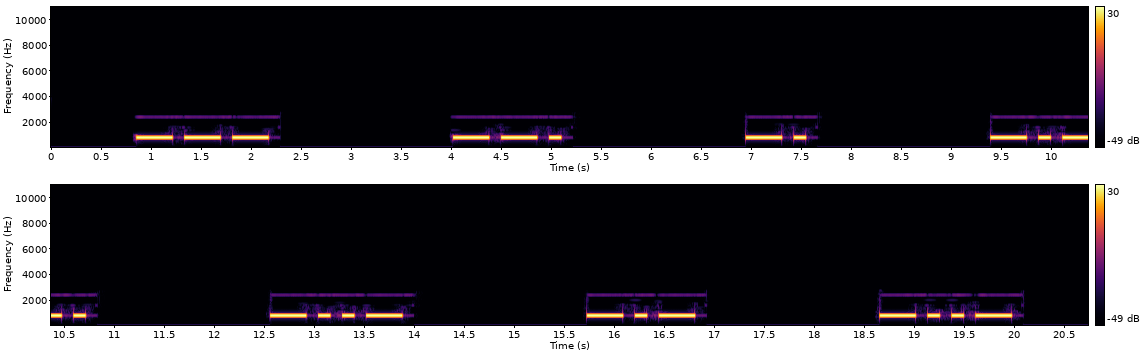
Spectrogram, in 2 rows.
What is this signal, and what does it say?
Morse code, heard as a keyed tone, about 10 wpm, 800 Hz. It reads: O G N C X K X
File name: ct2idw / exerc11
